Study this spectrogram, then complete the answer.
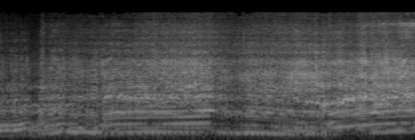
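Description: Tyres screech on tarmac as a car turns sharply.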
